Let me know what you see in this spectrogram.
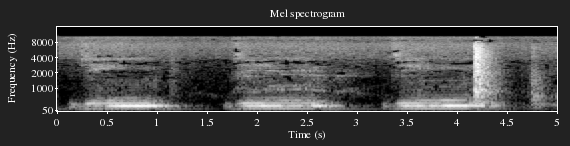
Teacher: আমাদের যে জিহ্বা রয়েছে, এই জিহ্বার মাঝখান উপরে তালুর সঙ্গে লেগে যাবে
